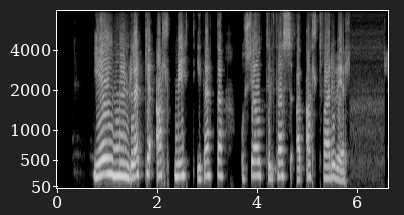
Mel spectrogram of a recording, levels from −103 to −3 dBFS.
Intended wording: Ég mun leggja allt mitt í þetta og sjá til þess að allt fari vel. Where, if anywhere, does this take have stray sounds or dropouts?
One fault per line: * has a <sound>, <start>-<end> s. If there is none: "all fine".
all fine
